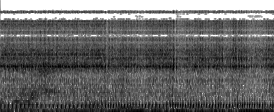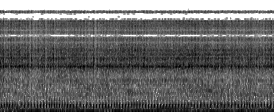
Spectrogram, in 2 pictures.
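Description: Kawasaki KLR dual-sport motorcycle's single-cylinder engine running steadily at an even pitch, without revving, close to the fork-mounted microphone.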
